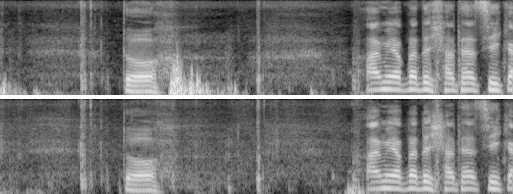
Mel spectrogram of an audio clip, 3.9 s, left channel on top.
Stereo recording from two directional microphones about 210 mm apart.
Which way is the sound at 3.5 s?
35° left (ahead or behind).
